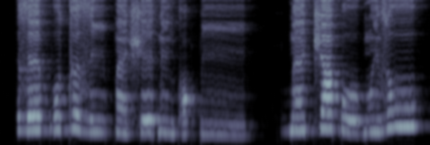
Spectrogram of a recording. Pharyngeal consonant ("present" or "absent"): absent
